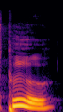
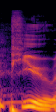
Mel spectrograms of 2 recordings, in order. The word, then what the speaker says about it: Pugh: Yeah, because if I'm like, I don't know, Florence Pugh, I'm probably knowing Florence Wait, Pugh. How do you pronounce that? Florence Pugh. I'm probably. I say pew, like a church pew.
